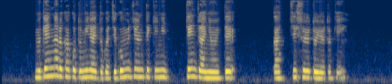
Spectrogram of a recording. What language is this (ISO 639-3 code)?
jpn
